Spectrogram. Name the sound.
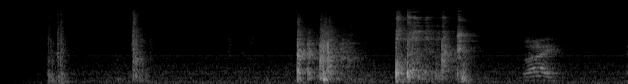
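door opening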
